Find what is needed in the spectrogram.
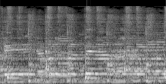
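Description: Live Latin dance band playing on stage through a PA, with a steady percussion beat under sustained keyboard and horn-like melody lines.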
